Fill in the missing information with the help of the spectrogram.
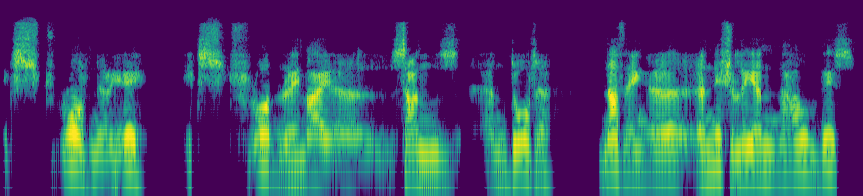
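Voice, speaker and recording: A male audiobook narrator voices an old cleric who speaks in halting, clipped phrases padded with "eh" and "uh". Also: fairly high pitch, no echo, dull audio, pitched above the performer's own voice. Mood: ponderous. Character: fussy elderly male cleric, rambling and hesitant.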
